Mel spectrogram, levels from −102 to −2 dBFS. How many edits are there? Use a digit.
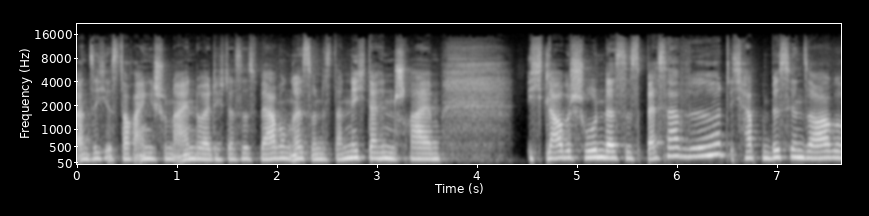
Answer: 0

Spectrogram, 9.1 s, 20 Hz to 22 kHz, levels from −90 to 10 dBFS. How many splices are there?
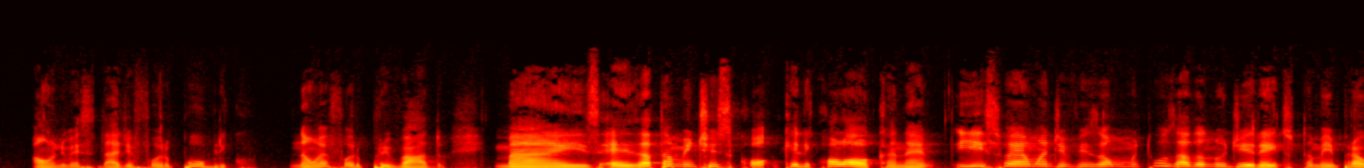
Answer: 1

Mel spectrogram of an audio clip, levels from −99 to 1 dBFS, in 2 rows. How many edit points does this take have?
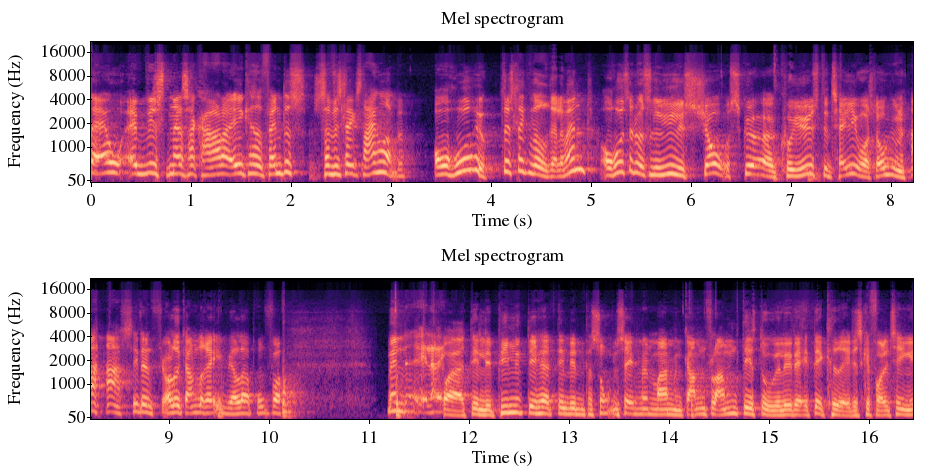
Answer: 1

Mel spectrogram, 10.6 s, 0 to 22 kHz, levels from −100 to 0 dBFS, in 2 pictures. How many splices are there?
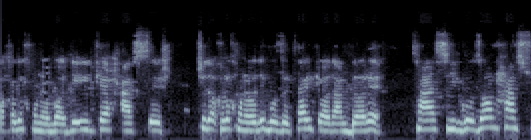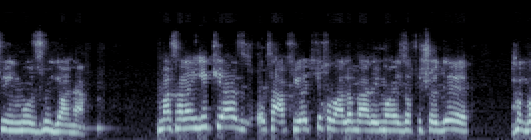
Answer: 0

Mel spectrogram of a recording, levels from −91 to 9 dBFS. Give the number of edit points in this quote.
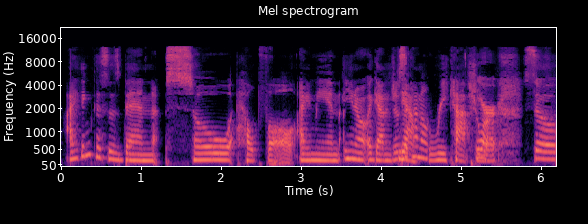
2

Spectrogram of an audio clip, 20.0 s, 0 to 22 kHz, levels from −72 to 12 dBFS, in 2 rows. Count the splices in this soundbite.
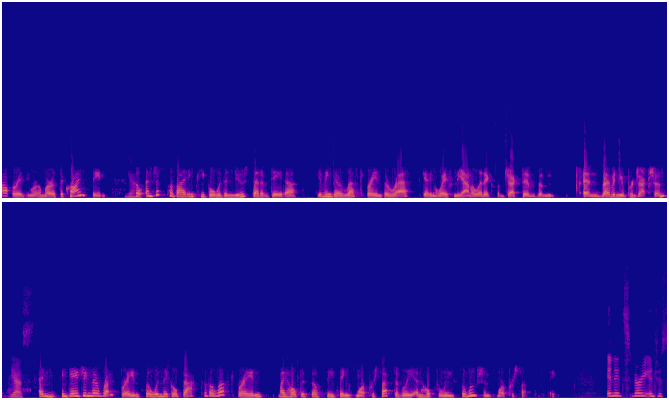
0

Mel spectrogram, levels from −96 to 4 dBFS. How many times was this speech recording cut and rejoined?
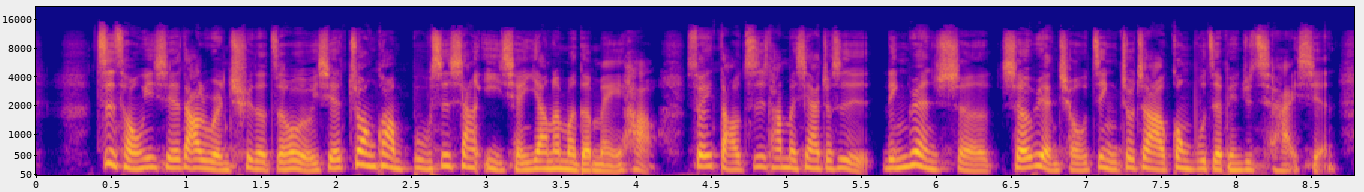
0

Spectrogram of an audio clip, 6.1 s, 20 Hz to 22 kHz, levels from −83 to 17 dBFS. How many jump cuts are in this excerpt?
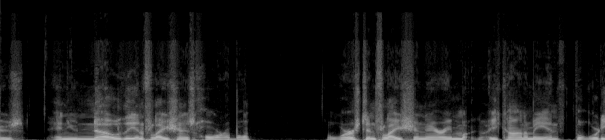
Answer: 0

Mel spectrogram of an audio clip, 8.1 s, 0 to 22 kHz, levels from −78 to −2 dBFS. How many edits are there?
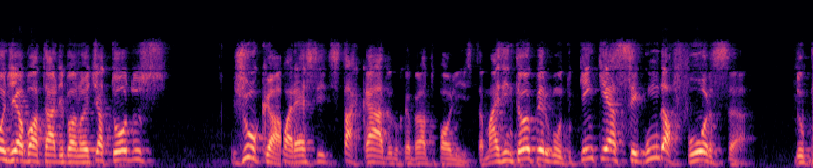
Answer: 1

